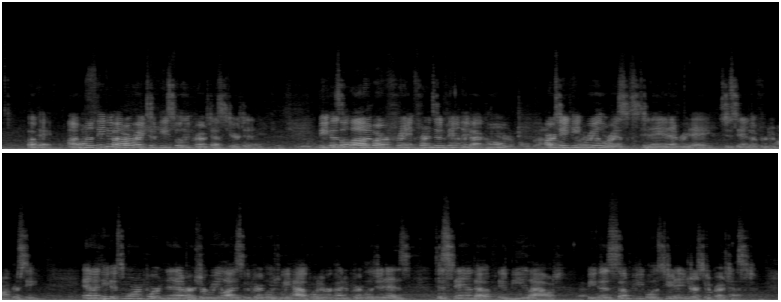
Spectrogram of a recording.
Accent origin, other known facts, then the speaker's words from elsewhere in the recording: Middletown, Ohio, United States; now in The Hague, Netherlands; I'm originally from Cincinnati, Middletown to be exact.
